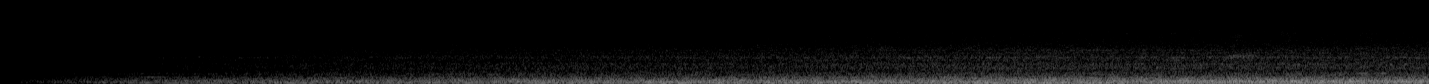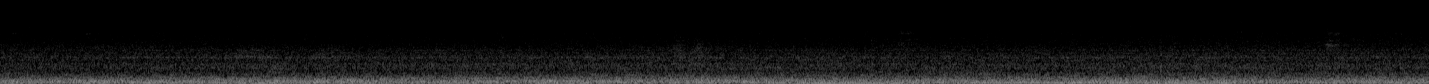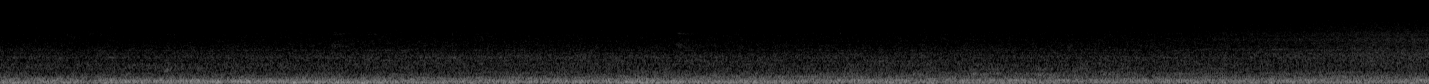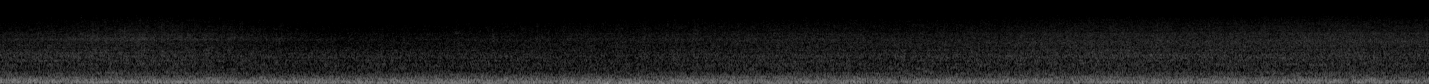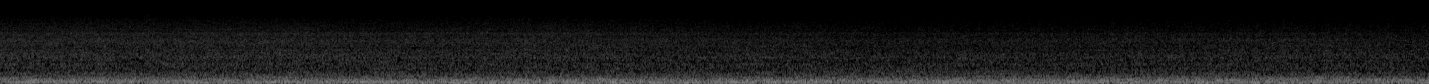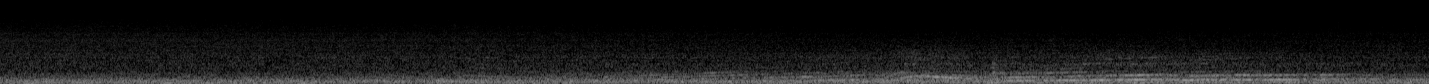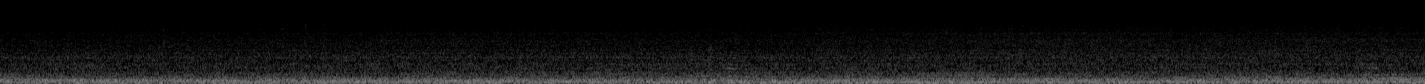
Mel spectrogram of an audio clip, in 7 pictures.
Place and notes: {"title": "Le Mans, France - Near the grave", "date": "2017-08-14 14:30:00", "description": "Near the grave of Jean-Luc Lecourt, a singer better known as Jean-Luc le Ténia. It means Jean-Luc, his first name, the tapeworm. He committed suicide on 2011, may 3. His tomb is completely empty, excerpt an only hot pepper pot. His name is hidden on the right of the grave. The google view is prior to 2011, as the place is empty.\nRecording is 5 minuts of the very big silence near the grave.", "latitude": "48.02", "longitude": "0.19", "altitude": "51", "timezone": "Europe/Paris"}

